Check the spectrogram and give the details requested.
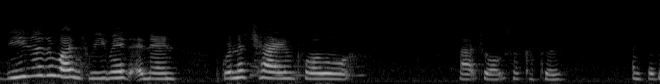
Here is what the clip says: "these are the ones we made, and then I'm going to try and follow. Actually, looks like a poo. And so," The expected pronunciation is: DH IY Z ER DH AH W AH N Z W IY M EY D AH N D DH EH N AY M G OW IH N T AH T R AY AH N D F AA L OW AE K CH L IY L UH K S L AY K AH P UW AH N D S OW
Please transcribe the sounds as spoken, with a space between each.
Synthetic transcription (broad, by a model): DH IY Z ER DH AH W AH N Z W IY M EY D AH N DH EH N G OW IH N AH T R AY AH N F AA L OW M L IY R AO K S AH K AH P UW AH N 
